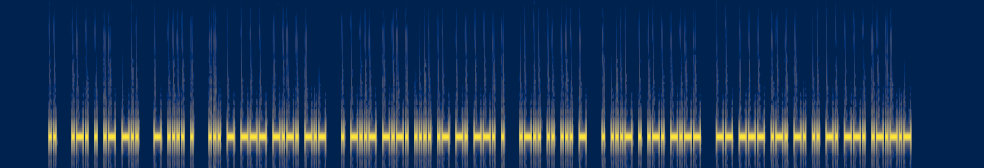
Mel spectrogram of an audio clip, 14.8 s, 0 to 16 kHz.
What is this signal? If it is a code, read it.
Morse code, heard as a keyed tone, about 36 wpm, 700 Hz. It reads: I READ THE STOCK EXCHANGE LIST EVERY MORNING.
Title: Sentences from Top 1000 Words - Review Part 6 - 35wpm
